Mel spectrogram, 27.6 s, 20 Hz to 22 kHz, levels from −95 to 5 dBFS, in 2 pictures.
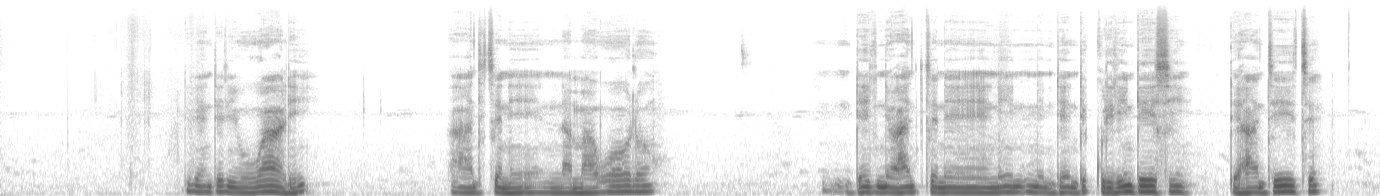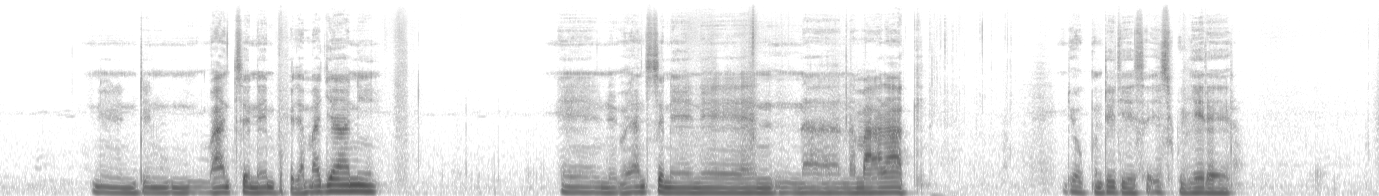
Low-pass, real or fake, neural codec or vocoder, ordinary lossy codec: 19.8 kHz; real; none; none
